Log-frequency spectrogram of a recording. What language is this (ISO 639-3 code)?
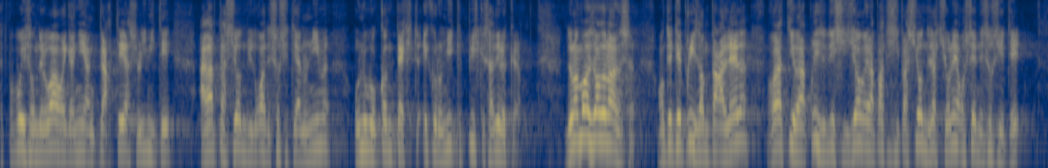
fra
